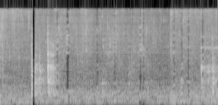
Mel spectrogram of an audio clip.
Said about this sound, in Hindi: अब इसमें ये आलू डाल के इन्हें शैलो फ्राई कर लेंगे।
